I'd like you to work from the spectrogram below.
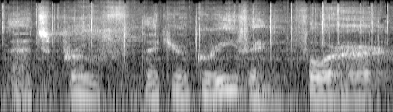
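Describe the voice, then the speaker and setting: An actor playing a composed, wry male companion who gently probes, speaking deliberately with drawn-out pauses in video game dialogue. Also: mid-range voice, background noise, close to an everyday voice. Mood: gently probing. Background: music and rain.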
